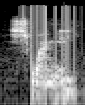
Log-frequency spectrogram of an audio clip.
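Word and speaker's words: Swangey: Swangy. Yes. Swangy Lakes. Yes. Pronounced, spelled Swan, Gey.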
